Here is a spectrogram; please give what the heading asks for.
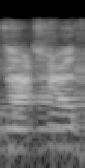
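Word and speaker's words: أَحَد: আচ্ছা, উচ্চারণটা আরো ক্লিয়ার করতে হবে প্রিয় ভাই, আহাদ গলার ভিতর থেকে, হ্যাঁ, আহাদ আহাদ, আহাদ।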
